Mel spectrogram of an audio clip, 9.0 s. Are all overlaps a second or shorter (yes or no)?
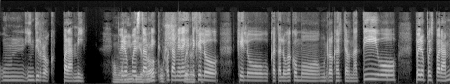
no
